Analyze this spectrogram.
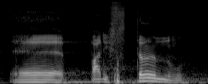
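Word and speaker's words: παριστάνω: Essa palavra, amado, no grego, paristano é a pronúncia dela, ela coloca a ideia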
